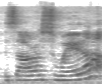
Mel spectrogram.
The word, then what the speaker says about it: zarzuela: You sang Zarzuela, or pronounce how you say that.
